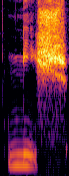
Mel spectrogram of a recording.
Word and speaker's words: niche: to detail of this sculptural Niche or Niche whatever you want to pronounce it it was commissioned by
